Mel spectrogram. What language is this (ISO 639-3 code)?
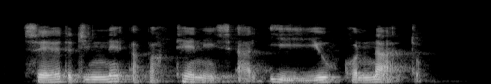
epo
